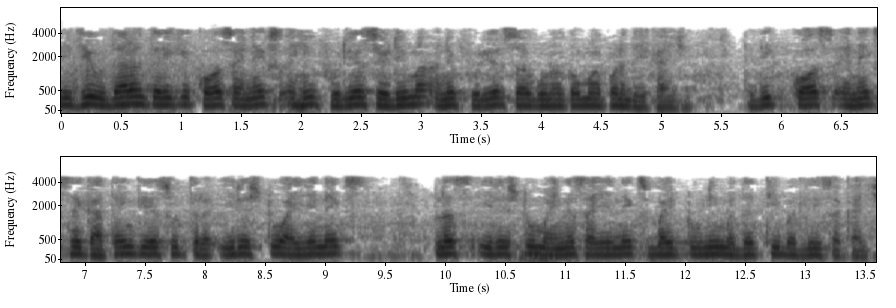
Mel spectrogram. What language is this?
Gujarati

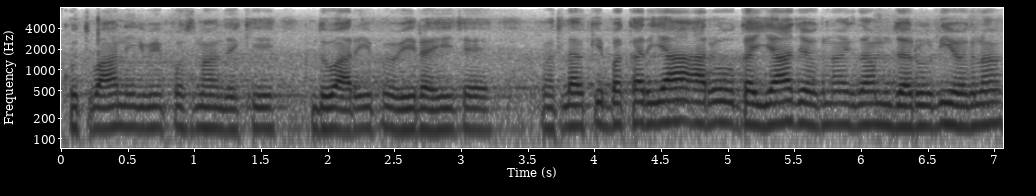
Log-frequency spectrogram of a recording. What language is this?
Maithili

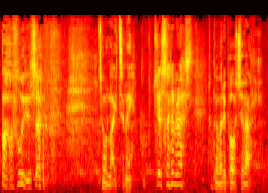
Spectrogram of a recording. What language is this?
Welsh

